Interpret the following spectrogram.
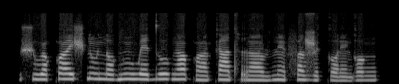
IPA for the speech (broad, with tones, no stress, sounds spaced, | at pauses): ʃ uː˨ qʷ ɛː˦ ʃ ɗ ũ˦ n ɔ˧ ɡ ũ˧ w ɛ˧ d̪ o˦ ɡ ã˦ qʷ ã˨ k a˧ tʰ r ãː˧ ɖ n ɛ̃˦˨ f a˦ ʐ ə˧ k ɔ˨ ɾ ɛ̃˨ ɡ ɔ˧ ŋ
